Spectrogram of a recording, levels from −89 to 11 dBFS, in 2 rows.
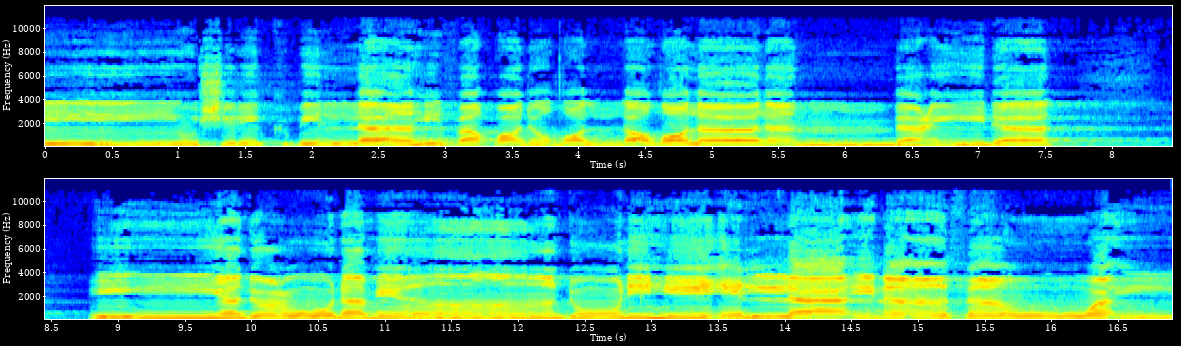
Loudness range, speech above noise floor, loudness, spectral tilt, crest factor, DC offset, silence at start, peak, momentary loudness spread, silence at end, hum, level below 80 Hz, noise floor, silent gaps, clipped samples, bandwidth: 6 LU; 30 dB; -18 LUFS; -4.5 dB/octave; 16 dB; under 0.1%; 0 s; -4 dBFS; 9 LU; 0 s; none; -60 dBFS; -49 dBFS; none; under 0.1%; 11.5 kHz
